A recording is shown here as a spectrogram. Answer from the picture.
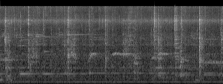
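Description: Spatula stirring and scraping through sliced longganisa sausage and tomatoes sizzling in a frying pan, with irregular clicks of the utensil against the pan.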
